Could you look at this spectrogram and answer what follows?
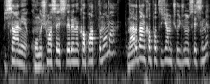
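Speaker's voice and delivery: normal talking voice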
